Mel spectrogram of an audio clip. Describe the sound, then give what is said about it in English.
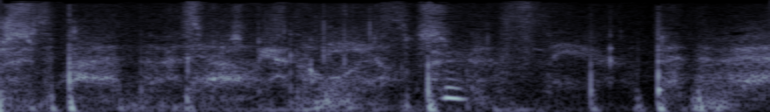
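Several breathy, eerie whispering voices, the whispers behind the veil in the Department of Mysteries execution chamber, overlap in a hushed, ghostly murmur, with sharp sibilant bursts and no clear words, layered against a faint airy hiss. “Okay, this week's Canon Conundrums about the whispers behind the veil.”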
